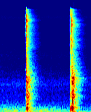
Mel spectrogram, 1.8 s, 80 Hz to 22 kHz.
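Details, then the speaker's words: Normal starter solenoid click on a Ducati 916, triggered via jumper wire acting as starter button, brand new battery, after cleaning electrics: two sharp crisp clicks about a second apart as the plunger snaps in; solenoid working well. "this this is acting as your starter button on your bike see that that's working really good actually"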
